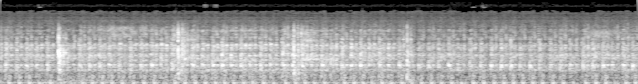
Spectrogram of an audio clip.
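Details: Royal Enfield Himalayan with stalling issues since its service, after a relay replacement: even single-cylinder thumping idle at about two hundred beats a minute, no misses. A normal idle, though the bike later died when shifted into first with the side stand up.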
